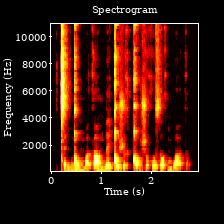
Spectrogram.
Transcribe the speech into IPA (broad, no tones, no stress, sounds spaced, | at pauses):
ǀ ɛ ɡ ŋ͡ǃ o m b ɑ k ɑ m b ɛ ǃ o ʃ œ x ǃ ɔ ɡ ʃ ɔ x o z ɾ ɔ x m b ɑ k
